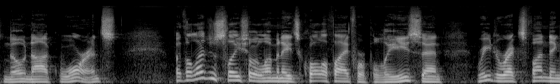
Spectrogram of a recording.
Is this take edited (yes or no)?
yes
